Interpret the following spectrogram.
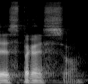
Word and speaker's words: espresso: wszystkie gnoi mówisz nioki ekspresu A mówi się Espresso nawet pizza w Polsce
